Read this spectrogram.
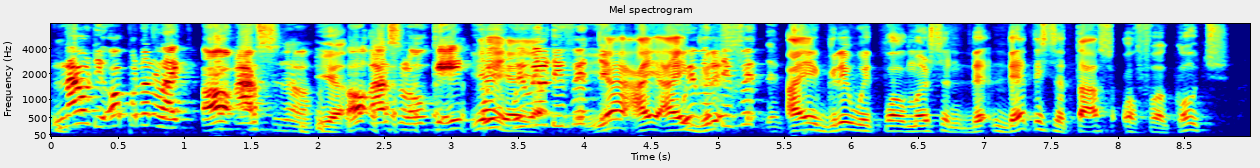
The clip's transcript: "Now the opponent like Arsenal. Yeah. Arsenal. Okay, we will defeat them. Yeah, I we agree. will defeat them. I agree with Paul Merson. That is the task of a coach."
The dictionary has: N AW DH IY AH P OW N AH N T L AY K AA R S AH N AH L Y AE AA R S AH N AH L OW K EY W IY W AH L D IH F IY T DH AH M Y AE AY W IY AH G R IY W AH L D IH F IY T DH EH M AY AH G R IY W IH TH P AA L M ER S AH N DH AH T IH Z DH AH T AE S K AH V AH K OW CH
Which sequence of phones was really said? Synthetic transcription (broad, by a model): N AW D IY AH P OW N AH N L AY K AA R S AH N AH L Y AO AA R S AH N AH L OW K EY W IY W AH L D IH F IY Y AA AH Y AY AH AH G R IY D IH F IY T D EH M AY AH G R IY W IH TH P AA L M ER S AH N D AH T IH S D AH T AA S K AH F AH K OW CH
